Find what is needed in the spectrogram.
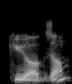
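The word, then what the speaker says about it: Cuoxam: as a qom CUO X XM it is pronounced as a q oxom reagent qom means uh ammonical Solutions of copper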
